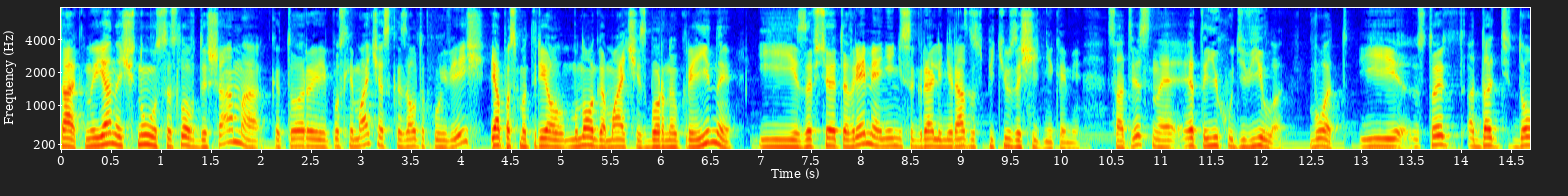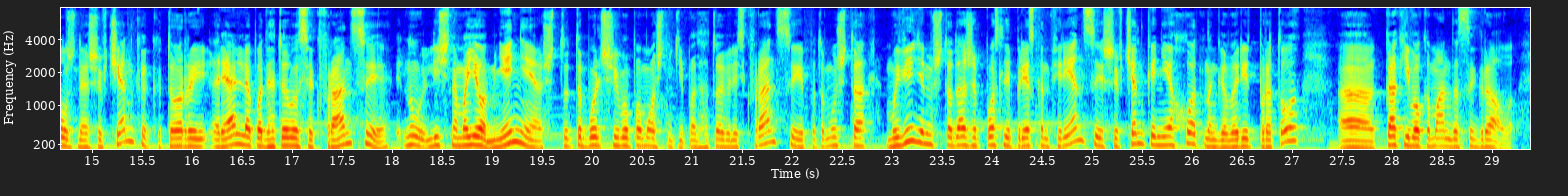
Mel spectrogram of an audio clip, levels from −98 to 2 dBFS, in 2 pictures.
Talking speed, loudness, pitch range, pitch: 155 wpm, -20 LUFS, 145-170 Hz, 155 Hz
